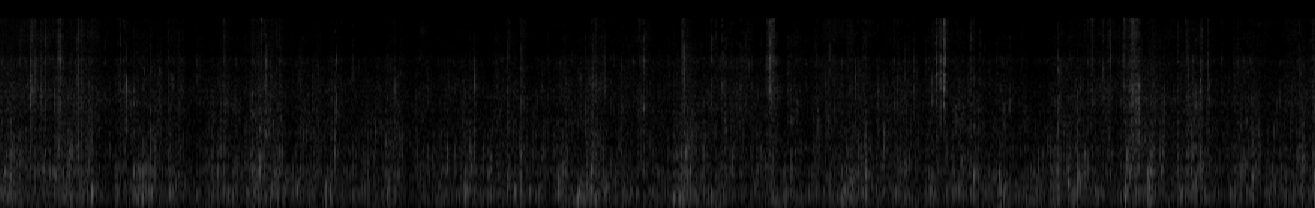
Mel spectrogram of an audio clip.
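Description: Geothermal mud pool bubbling: thick hot mud plopping and popping in a steady, irregular stream of short bursts.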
